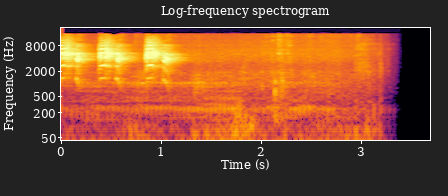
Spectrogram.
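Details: Spotted owlets in Ahmedabad, Gujarat, give their screeching call: three harsh, high screeches in quick succession, followed by softer chattering over a low rumbling background.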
